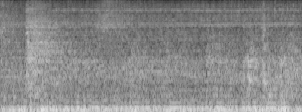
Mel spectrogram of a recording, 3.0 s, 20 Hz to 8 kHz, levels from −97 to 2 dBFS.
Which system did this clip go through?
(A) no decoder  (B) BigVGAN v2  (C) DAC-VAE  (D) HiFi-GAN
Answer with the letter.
D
